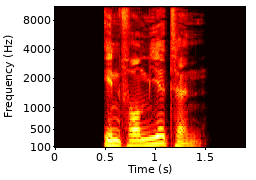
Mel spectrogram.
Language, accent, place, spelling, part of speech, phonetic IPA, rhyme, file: German, Germany, Berlin, informierten, adjective / verb, [ɪnfɔʁˈmiːɐ̯tn̩], -iːɐ̯tn̩, De-informierten.ogg
- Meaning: inflection of informieren: 1. first/third-person plural preterite 2. first/third-person plural subjunctive II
